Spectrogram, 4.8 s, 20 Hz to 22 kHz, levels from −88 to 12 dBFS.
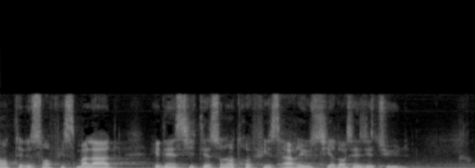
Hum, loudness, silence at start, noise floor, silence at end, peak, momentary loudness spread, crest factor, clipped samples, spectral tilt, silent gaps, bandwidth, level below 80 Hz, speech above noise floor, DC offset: none; -27 LUFS; 0 s; -50 dBFS; 0.05 s; -10 dBFS; 10 LU; 18 dB; under 0.1%; -5.5 dB/octave; none; 10 kHz; -54 dBFS; 23 dB; 1%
